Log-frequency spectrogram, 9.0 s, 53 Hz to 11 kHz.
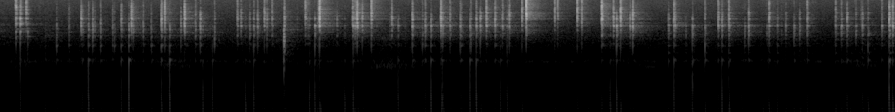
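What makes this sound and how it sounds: A white aluminum aerosol spray can, held in both hands, is tapped rapidly on its body with the long nails of both hands. About 46 quick, dry, bright clicks and ticks arrive in an uneven, rattling rhythm, each dying away almost instantly, over a faint steady midrange tone.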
